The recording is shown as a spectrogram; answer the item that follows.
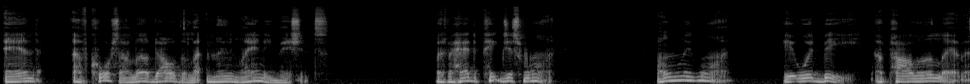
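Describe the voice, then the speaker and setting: A man with a Southern US accent has a dark, mellow, somewhat breathy tone and lively intonation. He keeps a moderate pace but takes long, frequent pauses. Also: medium pitch for a man, very even loudness. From US South. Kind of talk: casual Q&A.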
